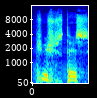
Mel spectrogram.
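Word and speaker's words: ψεύστης: 거짓말은 뜻이 푸슈스테스라도 하고 퓨스테스라고도 하는데 엡실론이 위로 발음되니까 퓨스테스 이렇게도 하죠.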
